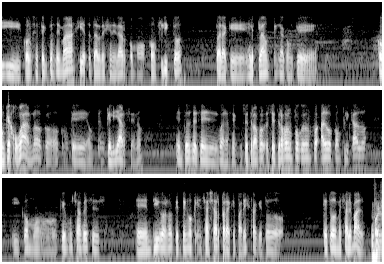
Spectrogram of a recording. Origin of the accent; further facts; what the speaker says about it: Buenos Aires, Argentina; moved away as an adult; now in Gijón, Spain; Soy de Buenos Aires, de Argentina.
